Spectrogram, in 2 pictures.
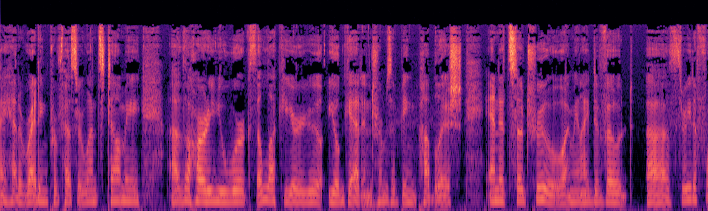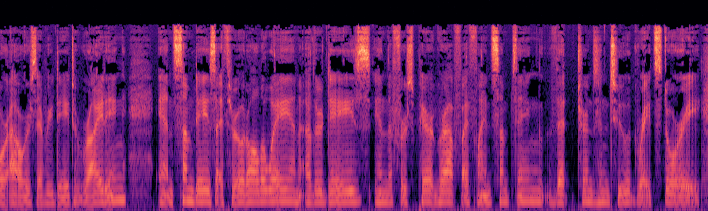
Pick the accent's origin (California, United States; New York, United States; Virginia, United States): California, United States; Fresno; I grew up in Little Armenia in southeast Fresno, and I think that's that sense of rootedness and that sense of family.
